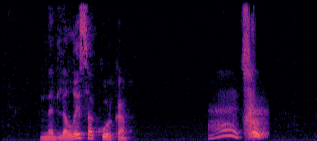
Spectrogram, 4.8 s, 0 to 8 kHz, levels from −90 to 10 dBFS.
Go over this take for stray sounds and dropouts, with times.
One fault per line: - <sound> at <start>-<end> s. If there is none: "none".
- sneeze at 3.1-4.0 s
